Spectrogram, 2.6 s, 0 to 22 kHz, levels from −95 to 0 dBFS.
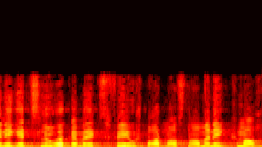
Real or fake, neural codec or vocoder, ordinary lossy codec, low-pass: real; none; none; 10.8 kHz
